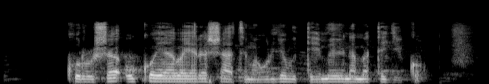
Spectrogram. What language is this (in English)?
Kinyarwanda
